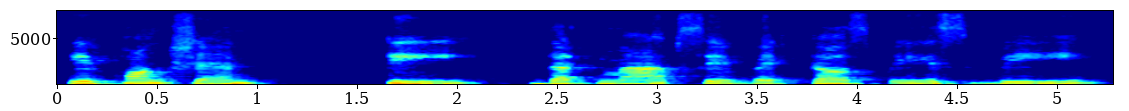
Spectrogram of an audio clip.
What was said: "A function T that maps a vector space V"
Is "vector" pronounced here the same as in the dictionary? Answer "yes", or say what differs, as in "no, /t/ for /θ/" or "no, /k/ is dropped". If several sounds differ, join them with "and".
no, /f/ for /v/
